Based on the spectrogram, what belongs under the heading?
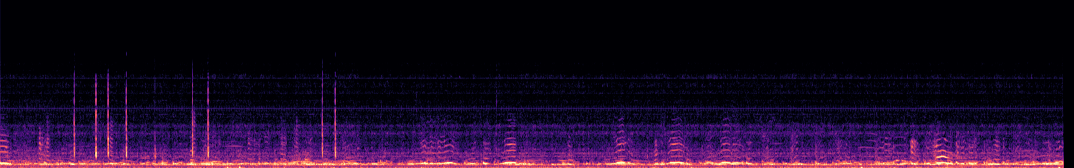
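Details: Hundreds of wintering tundra swans, visiting from Eurasia, in the rice-field plain of Nogi near Yasugi, Shimane, Japan, gleaning fallen grain between roosts at Yonago waterbird park, give a dense, continuous chorus of mellow, whooping honks, many overlapping without pause.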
